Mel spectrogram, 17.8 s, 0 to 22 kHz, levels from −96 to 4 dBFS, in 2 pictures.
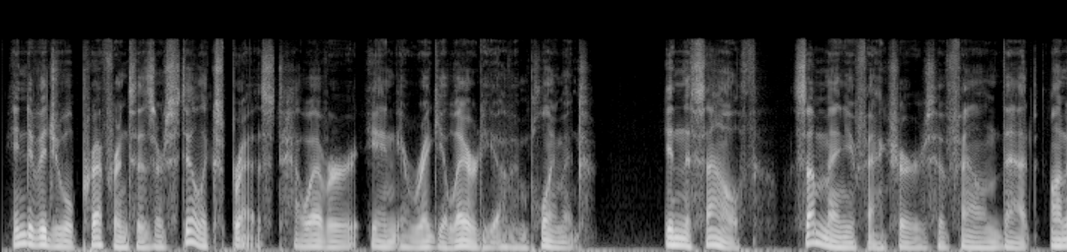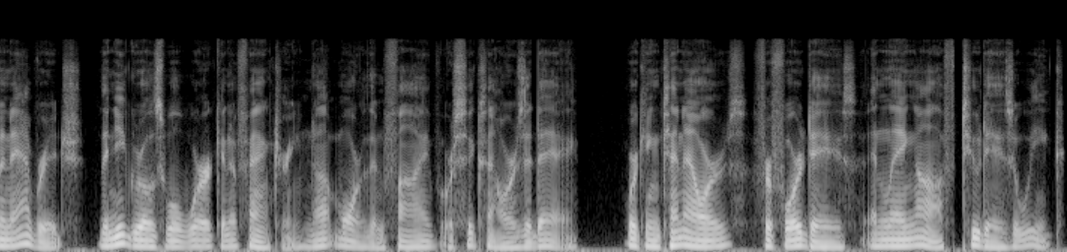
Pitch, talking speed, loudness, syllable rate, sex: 90 Hz, 170 wpm, -19 LUFS, 5.0 syllables/s, male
